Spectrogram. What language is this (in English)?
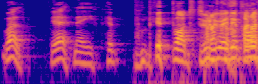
Welsh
